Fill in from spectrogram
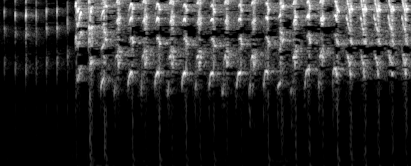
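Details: Lovebird ngekek, a long trill meant to set rivals off. A few separate chirps come first, then a dense, high, buzzy chatter starts suddenly and keeps on at a fast, steady pulse.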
